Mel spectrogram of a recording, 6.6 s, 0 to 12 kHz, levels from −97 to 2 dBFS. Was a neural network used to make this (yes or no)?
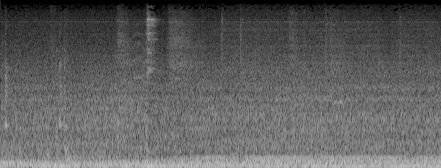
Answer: yes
